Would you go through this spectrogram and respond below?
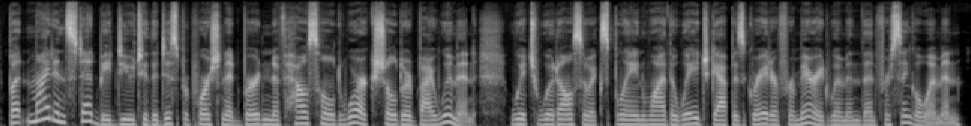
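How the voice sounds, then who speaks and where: A woman reads a scripted essay as an audiobook narrator, in a measured, clearly articulated way. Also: low-pitched, warm tone, dry recording, clean studio sound. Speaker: audiobook reader.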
